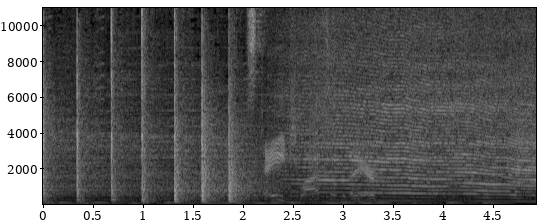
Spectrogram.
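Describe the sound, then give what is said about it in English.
Six sharp hammer blows strike wood in a quick, steady rhythm, loud, as a stage is set up on a desk, then give way to a sustained, wavering tonal sound for the rest of the moment. “Okay, gotta hammer this over here.”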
